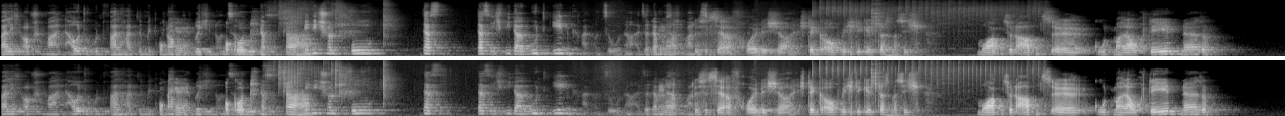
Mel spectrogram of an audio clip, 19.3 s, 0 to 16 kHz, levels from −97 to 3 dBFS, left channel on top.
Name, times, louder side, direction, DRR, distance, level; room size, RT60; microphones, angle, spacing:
voice 1, 0.0-2.6 2.9-4.0 4.6-5.6 6.3-6.6 7.2-10.9, left 3 dB, 65° left, 7 dB, 1.4 m, -32 dB
voice 2, 2.4-2.8 3.5-3.8 4.3-4.7 9.9-14.0 14.7-18.1, right 3 dB, 50° right, 11 dB, 0.9 m, -26 dB
sound 1, 3.9-15.7, right 8 dB, 85° right, 1.1 m, -45 dB
8.4 x 7.7 x 7.1 m, 0.71 s
head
